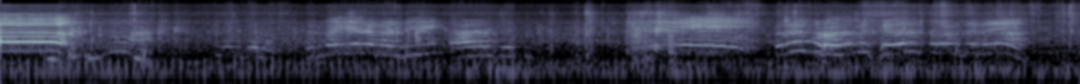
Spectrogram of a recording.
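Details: Goats calling with repeated tremulous bleats, a short bright cry at the start, then clusters of wavering, overlapping bleats over a low background rumble.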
